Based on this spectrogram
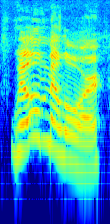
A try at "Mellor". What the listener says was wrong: Mellor. Will Mellor. You're saying Mellor. You're putting the emphasis on the or. Mellor. Just say Mellor. Imagine it's spelled M-E-L-L-E-R.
